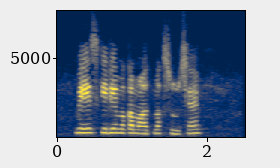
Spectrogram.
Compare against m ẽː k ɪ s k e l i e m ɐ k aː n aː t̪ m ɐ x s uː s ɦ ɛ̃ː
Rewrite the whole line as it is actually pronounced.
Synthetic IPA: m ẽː ɪ s k e l i e m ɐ k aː m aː t̪ m ɐ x s uː s ɦ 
